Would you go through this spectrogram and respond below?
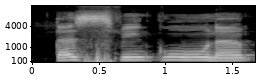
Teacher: دال میں کھینچیں گے، تا کو سین کے ساتھ ملانا ہے، سین کی سیٹی باریک ہوگی، اور فا کو نرم سے ادا کریں گے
